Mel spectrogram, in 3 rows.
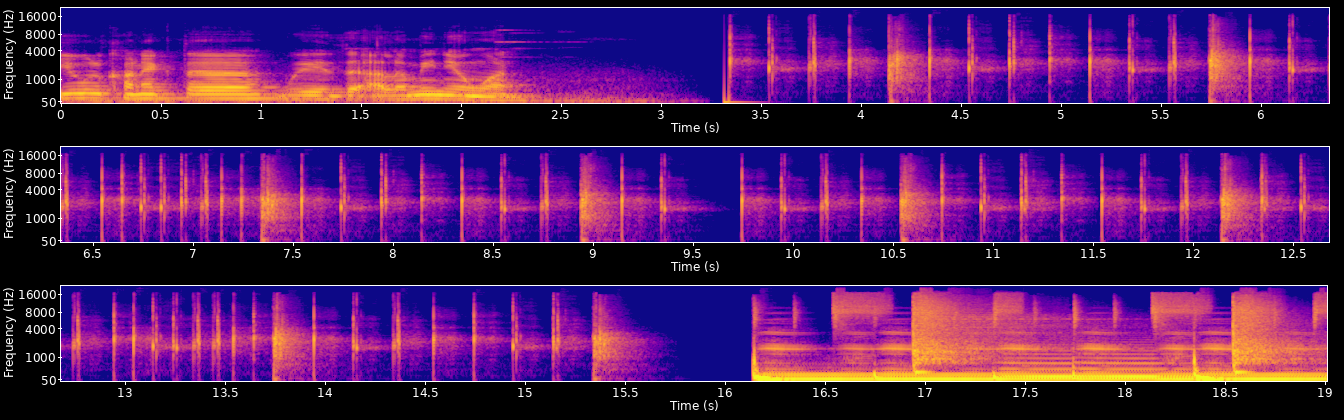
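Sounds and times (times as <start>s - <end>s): sharp clicks and taps: 3.3s - 15.6s.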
